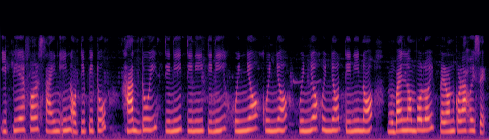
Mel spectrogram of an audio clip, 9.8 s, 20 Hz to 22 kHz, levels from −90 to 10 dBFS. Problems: background sounds at intervals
